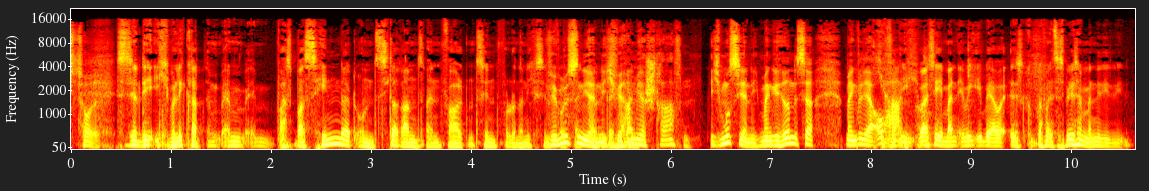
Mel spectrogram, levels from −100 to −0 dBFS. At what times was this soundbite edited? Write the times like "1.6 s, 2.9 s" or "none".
1.3 s, 3.2 s, 3.6 s, 6.3 s, 7.9 s, 8.3 s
